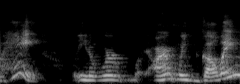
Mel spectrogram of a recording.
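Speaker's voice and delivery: usual speaking voice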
